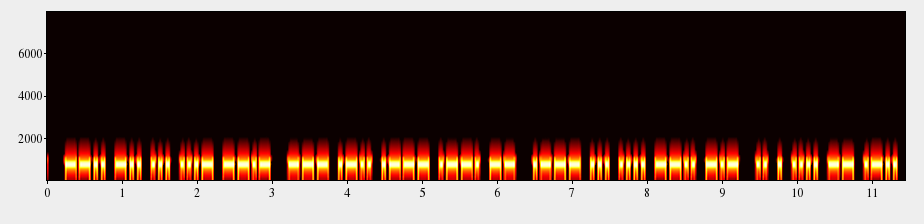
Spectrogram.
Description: Morse code, heard as a keyed tone, about 25 wpm, 800 Hz. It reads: ZDSVQ OLJPM JSHZK IEHML
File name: Morse / ltr-25wpm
